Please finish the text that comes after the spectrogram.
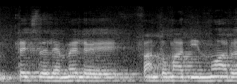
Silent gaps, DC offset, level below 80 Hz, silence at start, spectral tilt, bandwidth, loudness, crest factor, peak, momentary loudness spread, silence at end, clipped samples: none; 1%; -52 dBFS; 0 s; -7.5 dB/octave; 10.5 kHz; -11 LUFS; 10 dB; 0 dBFS; 5 LU; 0 s; under 0.1%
